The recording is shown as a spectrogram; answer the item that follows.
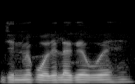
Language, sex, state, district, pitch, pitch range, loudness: Hindi, male, Uttar Pradesh, Etah, 110 Hz, 105-110 Hz, -25 LUFS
